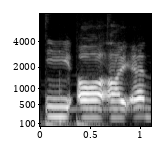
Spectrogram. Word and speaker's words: Erin: I always thought of like AA is like, just like a downward sort of pronunciation, and then with an E is like, like kinda like. upward.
